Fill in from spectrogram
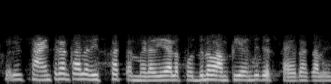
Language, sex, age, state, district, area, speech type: Telugu, female, 45-60, Andhra Pradesh, Visakhapatnam, urban, conversation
